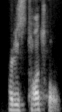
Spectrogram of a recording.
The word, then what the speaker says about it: Aristotle: How do you say in English, Aristotle? – Aristotle as in the Greek philosopher? – Yes. – Yeah, Aristotle, yeah. – Aristotle. I call it Aristotle, sorry. – Hey, mate, I'm Australian, so my accent is much worse than yours. I like the way that you pronounce Aristotle better than the way I do. – Oh, because it's the real way to do it. It's Aristotle, Aristoteles in Greek.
